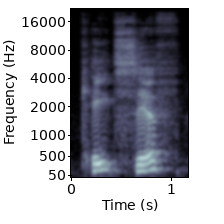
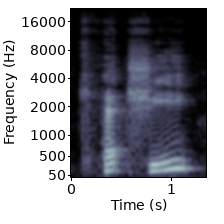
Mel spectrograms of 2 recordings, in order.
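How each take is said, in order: First: The name's second part sounds like 'sith'. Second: The name's second part sounds like 'she'. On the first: This is the pronunciation used in the remake. "they said it in remake as Kate Sith" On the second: This is the original Japanese pronunciation. "I think the Japanese original pronunciation is Ket She"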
